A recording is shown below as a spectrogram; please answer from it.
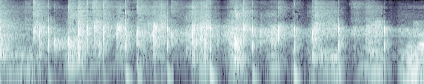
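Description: A small group in a hall claps for newcomers at a DXN day-long training session in Jashore, irregular close hand claps with a loose, uneven rhythm and no voices.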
